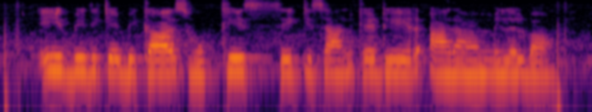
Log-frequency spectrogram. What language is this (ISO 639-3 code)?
bho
